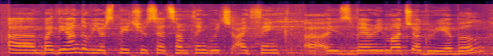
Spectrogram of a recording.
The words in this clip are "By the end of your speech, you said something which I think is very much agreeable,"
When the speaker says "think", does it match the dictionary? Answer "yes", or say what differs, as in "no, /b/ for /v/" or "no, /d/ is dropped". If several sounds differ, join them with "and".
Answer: yes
